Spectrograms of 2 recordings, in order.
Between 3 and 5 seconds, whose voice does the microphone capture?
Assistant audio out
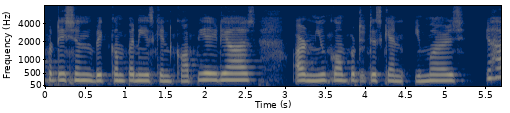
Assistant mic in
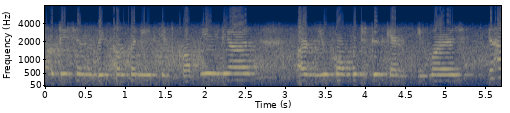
echo only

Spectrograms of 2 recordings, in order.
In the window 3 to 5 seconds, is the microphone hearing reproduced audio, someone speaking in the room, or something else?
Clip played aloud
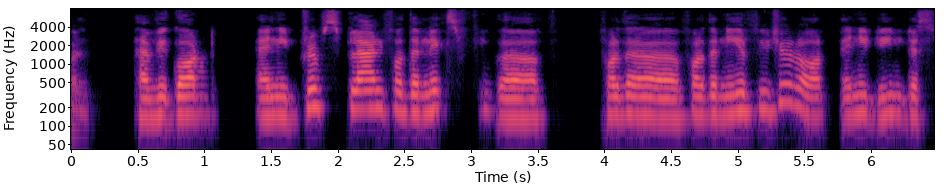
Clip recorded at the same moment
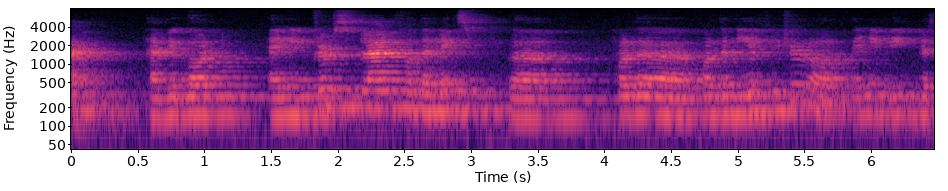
echo only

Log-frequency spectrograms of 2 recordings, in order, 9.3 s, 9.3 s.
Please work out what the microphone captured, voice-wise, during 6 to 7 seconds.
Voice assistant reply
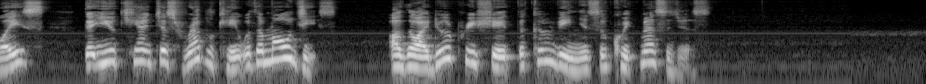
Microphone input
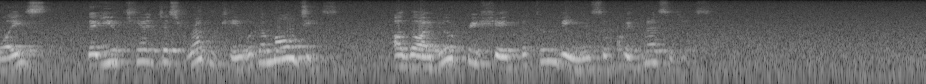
echo only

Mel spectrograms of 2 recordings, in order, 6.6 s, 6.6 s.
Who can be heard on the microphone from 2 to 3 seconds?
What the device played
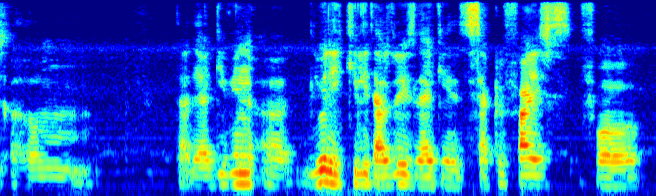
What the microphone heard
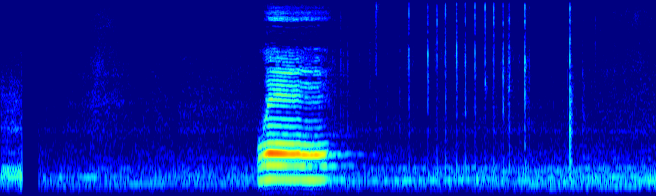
user only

